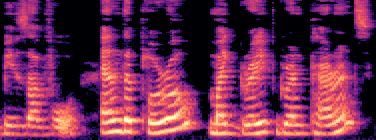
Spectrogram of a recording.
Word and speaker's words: bisavô: Great-grandfather, bisavô. That's the closed sound, bisavô.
